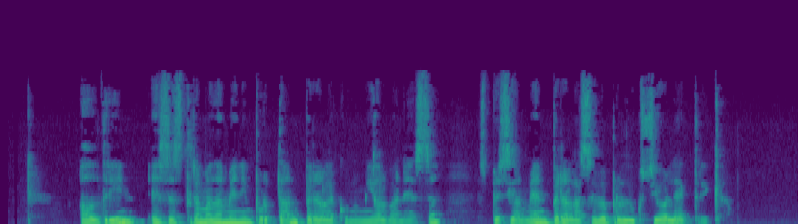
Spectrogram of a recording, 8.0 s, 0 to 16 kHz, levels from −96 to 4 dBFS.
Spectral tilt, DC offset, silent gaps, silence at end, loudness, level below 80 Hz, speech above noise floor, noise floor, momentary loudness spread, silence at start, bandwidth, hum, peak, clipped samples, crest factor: -6.5 dB/octave; under 0.1%; none; 0.75 s; -29 LUFS; -80 dBFS; 45 dB; -73 dBFS; 9 LU; 0.3 s; 11 kHz; none; -14 dBFS; under 0.1%; 14 dB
